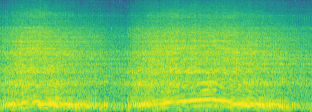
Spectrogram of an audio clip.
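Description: A Yamaha Vixion motorcycle engine, warmed up, revs twice, its pitch rising and falling in smooth swells over a steady close rumble, with no voices.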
